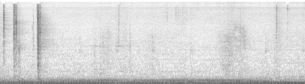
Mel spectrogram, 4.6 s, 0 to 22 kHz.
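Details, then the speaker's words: 1982 Mazda RX7, carbureted 12A rotary, sat about a year, no battery fitted: electric fuel pump runs with a quiet hum and soft ticks about three per second, sounding weak and submerged; clearly not enough power, cause unconfirmed. "fuel pump idea we have a fuel pump okay well that's clearly not enough juice but we have a fuel pump it sounds like it's submerged in something"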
